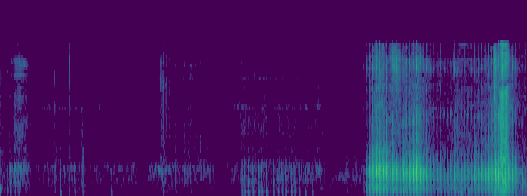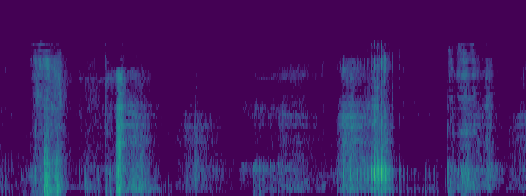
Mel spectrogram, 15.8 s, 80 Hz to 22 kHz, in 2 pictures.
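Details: A 13-year-old dog greets its owner coming home, happy and making a strange, crazy sound: loud strained tonal bursts around the middle, with quieter broken whines and snuffles before and after in a quiet room.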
